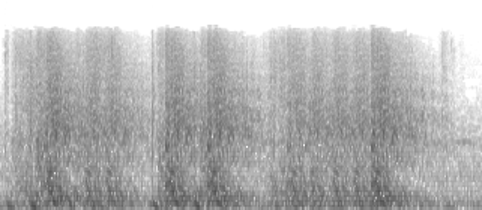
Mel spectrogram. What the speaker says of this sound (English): Oh, wait, who's shooting at me?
